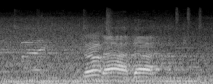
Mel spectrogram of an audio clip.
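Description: A person's voice, a short burst of speech or laughter about a second in, over a steady low hum.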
